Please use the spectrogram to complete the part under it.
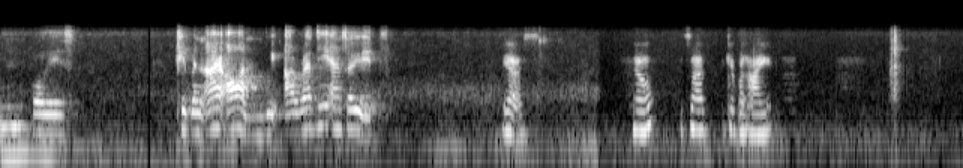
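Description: A young woman speaks with animation through an online call.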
